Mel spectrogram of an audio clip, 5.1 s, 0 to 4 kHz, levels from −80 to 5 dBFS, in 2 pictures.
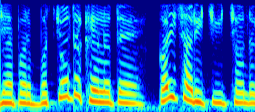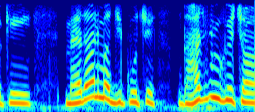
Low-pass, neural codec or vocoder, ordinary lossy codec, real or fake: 3.6 kHz; none; none; real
